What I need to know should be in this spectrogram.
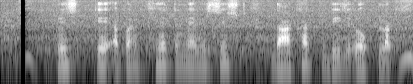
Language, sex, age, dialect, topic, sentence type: Maithili, male, 36-40, Southern/Standard, agriculture, statement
